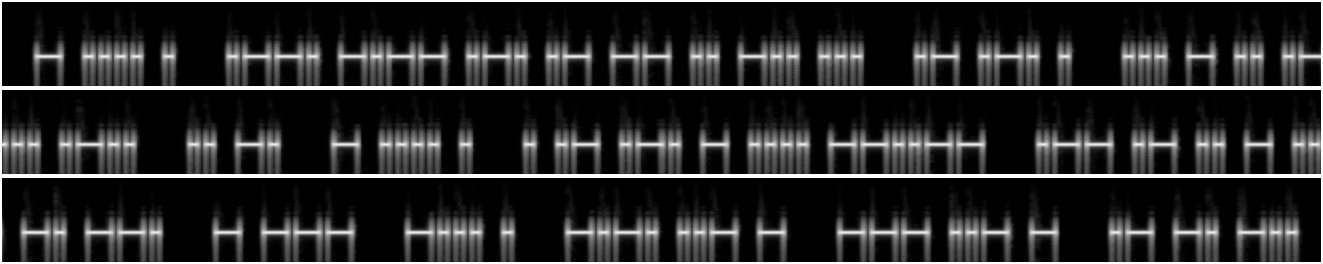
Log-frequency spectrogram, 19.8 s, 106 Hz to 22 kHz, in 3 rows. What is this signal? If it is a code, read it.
Morse code, heard as a keyed tone, about 30 wpm, 700 Hz. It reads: THE PYRAMIDS ARE STILL IN THE EARTH, WAITING TO BE CUT OUT AND
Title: A Sound Of Thunder 30wpm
